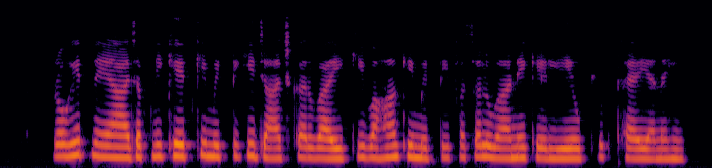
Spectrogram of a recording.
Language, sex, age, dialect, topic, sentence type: Hindi, female, 31-35, Hindustani Malvi Khadi Boli, agriculture, statement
